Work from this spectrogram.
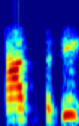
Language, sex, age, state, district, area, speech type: Bengali, female, 30-45, West Bengal, Howrah, urban, conversation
